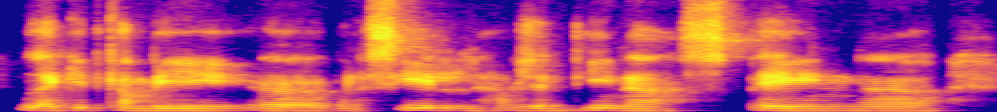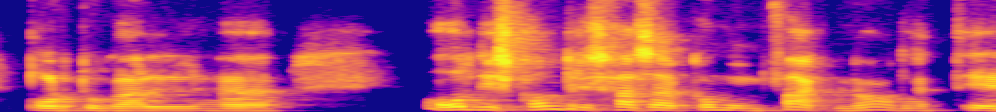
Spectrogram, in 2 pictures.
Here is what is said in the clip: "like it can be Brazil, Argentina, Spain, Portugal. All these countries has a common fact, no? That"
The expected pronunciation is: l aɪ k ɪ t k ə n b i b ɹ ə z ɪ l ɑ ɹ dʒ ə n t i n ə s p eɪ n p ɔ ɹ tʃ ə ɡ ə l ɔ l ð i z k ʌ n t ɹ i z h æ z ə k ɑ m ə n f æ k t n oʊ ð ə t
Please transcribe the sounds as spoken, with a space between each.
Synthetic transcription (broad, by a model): l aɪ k ɪ t k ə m b i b ɹ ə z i l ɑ ɹ ʒ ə n t i n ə s p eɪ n p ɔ ɹ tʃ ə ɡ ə l ɔ l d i s k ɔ n t ɹ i s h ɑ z ə k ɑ m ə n f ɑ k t n oʊ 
